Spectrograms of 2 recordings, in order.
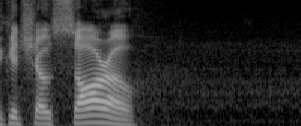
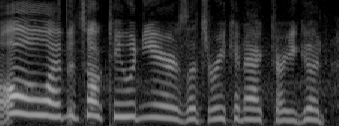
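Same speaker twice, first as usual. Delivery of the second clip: mock sweet ex; 10 semitones higher than usual. Streamer imitating an ex reaching out, higher mock sweetness. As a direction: play the ex coming back sweetly, higher. Mocking an ex reconnecting.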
